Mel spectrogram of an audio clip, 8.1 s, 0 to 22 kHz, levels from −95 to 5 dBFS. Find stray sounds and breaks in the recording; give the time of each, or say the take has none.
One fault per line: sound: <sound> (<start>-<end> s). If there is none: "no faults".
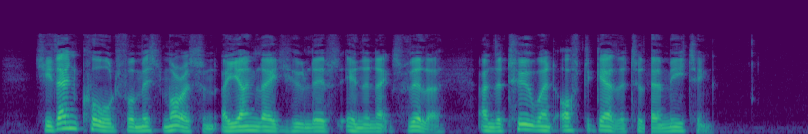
sound: dropout (6.4-6.5 s)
